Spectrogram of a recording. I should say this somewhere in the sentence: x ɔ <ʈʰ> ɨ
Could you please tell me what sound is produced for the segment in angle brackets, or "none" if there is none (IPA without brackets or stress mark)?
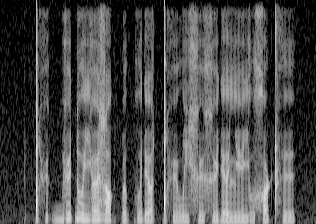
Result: ʈʰ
